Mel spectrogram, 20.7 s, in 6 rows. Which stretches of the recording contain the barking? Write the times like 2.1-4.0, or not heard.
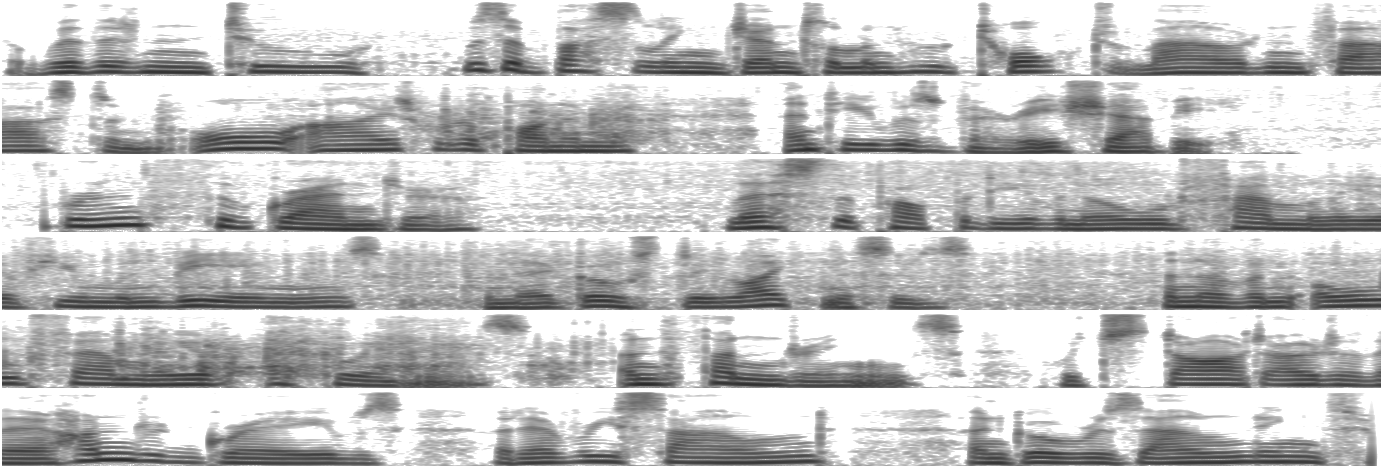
not heard.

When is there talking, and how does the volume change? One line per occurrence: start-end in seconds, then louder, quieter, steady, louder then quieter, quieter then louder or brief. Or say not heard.
0.0-20.6 steady.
